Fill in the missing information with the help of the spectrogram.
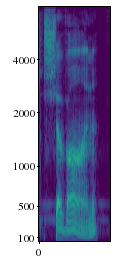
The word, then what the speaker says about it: Siobhan: My favorite being played by Saban. I knew I was going to screw this up. Okay. Saban. It's Siobhan Fallon Hogan. But in my defense, it is spelled S-I-O-B-H-A-N, which apparently, and I didn't know this, is the way that Irish people spell Siobhan.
